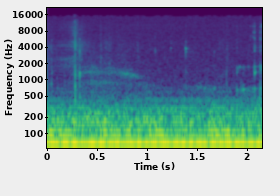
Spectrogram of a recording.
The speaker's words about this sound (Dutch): Even een slokje.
